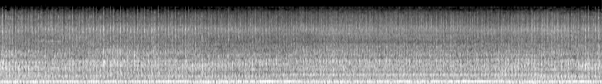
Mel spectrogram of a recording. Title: BoB Cosworth engine knocking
